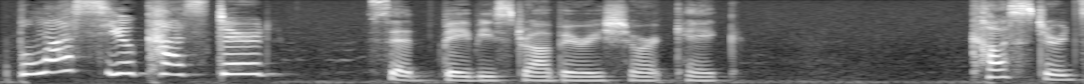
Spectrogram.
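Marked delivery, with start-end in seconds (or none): 0.1-1.4 put-on very high, sweet child voice; little girl's bless-you. A narrator's reading. Strawberry to her sneezing kitten, very high little-girl voice. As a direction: pipe up high to a sneezing pet.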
